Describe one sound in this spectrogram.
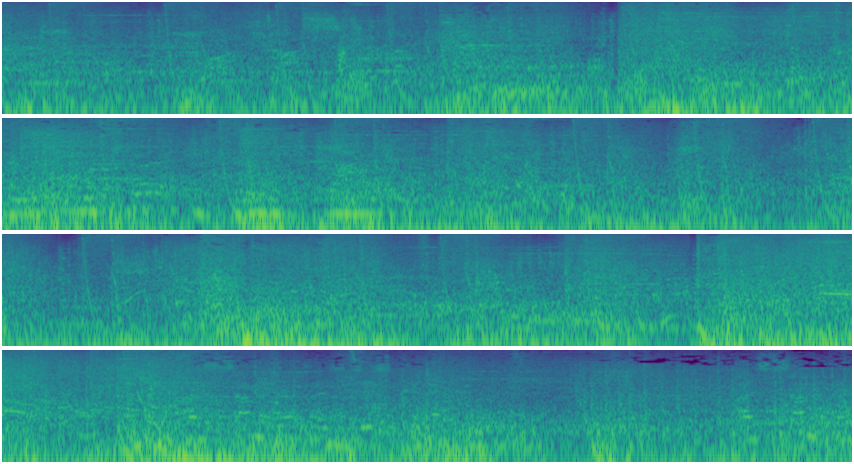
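Game spells blast and weapons clash in a busy battle.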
